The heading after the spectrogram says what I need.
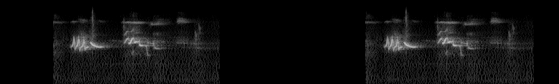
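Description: Brown-headed thrush giving a pair of short, high, slurred chirping notes, the same two-note phrase heard twice a few seconds apart, against quiet background.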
